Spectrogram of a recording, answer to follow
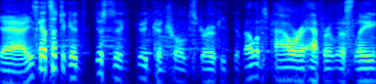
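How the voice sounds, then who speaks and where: A man with an American accent and a normal speaking voice talks at a fairly quick pace in a fairly low pitch. His pitch varies in an ordinary way, while his loudness swings widely. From New York. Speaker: pool commentator. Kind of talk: live commentary with casual chat. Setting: live stream at a pool hall.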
